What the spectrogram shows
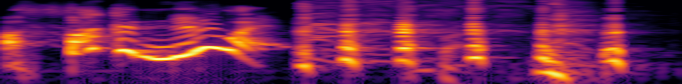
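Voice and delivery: very high, very slow, drawn-out shriek. Recalling the long-awaited moment in the movie, retelling a scream. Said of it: "I actually screamed".

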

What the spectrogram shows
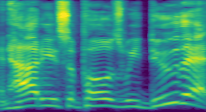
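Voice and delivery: gruff, high, surly yelled shout. Voicing a man at the back of a crowd heckling the speaker: surly man yelling. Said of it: "A surly man from the back yells at her".

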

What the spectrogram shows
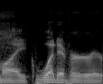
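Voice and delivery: ordinary talk, nothing marked

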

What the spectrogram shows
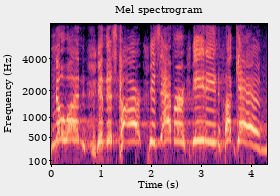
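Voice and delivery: put-on very slow, high, drawn-out fed-up yell. Retelling losing it while driving, re-enacting yelling at everyone in the car. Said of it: "and I start yelling".

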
